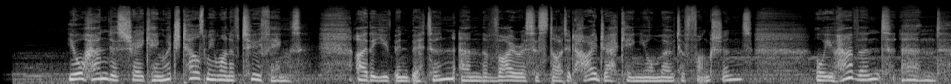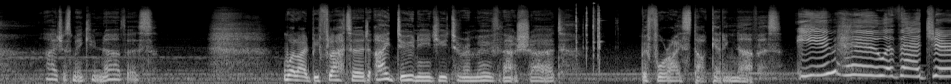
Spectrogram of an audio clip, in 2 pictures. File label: Character Animation, Youthful, cheery, versatile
